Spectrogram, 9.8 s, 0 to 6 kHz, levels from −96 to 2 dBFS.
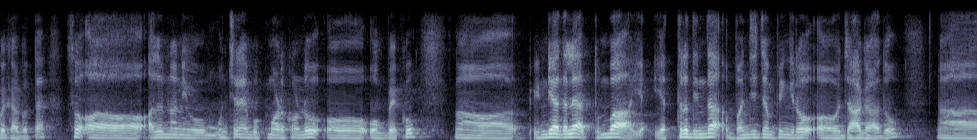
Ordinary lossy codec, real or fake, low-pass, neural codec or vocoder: none; fake; 5.4 kHz; vocoder, 44.1 kHz, 128 mel bands, Pupu-Vocoder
